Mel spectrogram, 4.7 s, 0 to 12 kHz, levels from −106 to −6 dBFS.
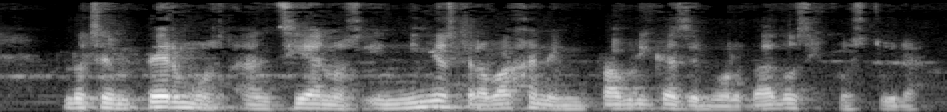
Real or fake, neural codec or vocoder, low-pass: fake; vocoder, 44.1 kHz, 128 mel bands every 512 samples, BigVGAN v2; 10.8 kHz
